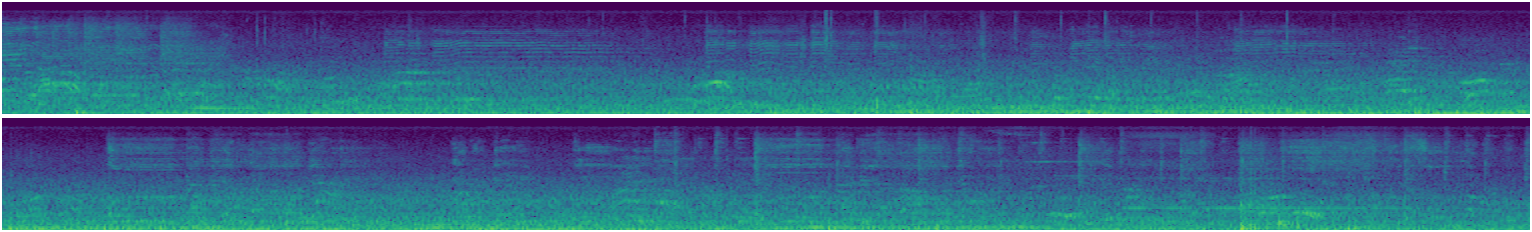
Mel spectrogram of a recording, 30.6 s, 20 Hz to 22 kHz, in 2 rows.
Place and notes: the last day of the season at the public swimming pool.
recorded aug 31st, 2008.
Saint Gallen, Switzerland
